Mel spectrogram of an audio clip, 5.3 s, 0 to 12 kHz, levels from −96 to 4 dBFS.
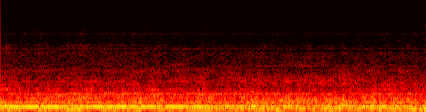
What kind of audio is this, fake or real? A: fake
